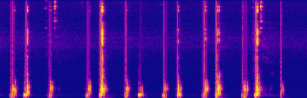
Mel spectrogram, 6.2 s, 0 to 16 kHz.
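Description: Simulated heart at the aortic area: crisp, regular lub-dub pairs at about 80 beats a minute, with no extra sounds between beats. Normal heart sounds.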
